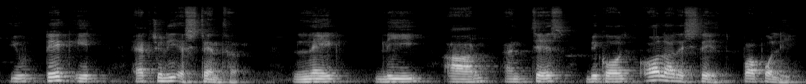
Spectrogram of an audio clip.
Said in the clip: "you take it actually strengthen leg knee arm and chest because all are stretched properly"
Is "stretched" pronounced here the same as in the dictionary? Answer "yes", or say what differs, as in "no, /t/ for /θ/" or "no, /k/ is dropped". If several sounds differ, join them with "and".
no, /ɹ/ is dropped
